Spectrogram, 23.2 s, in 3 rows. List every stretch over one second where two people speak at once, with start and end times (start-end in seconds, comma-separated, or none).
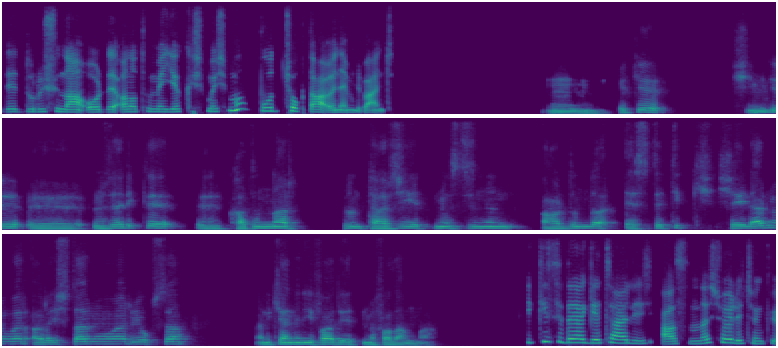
none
